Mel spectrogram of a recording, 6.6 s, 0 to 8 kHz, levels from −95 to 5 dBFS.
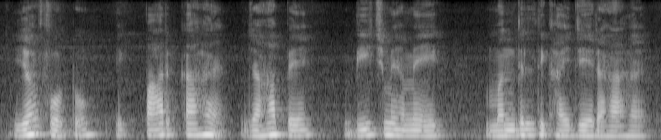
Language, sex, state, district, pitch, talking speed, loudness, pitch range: Hindi, male, Uttar Pradesh, Ghazipur, 115 Hz, 155 wpm, -18 LUFS, 110-125 Hz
